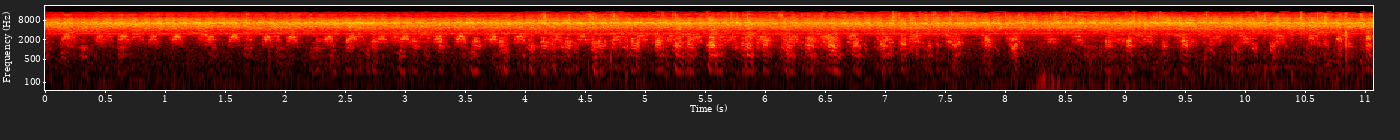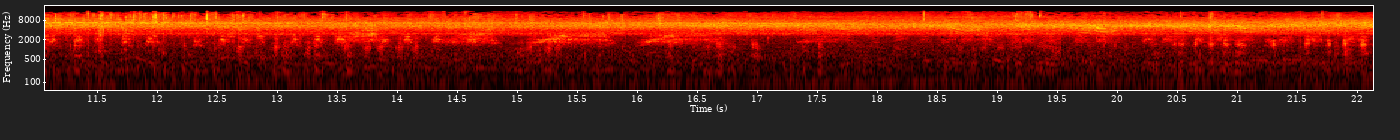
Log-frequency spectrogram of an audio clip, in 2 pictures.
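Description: Ducks softly calling and shuffling about, over a constant high-pitched hiss.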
